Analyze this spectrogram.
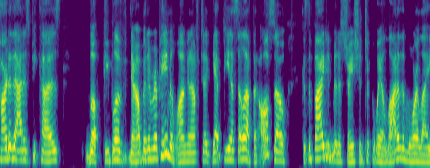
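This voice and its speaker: Fairly quick speech against a quiet background. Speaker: student loan expert. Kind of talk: presentation. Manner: fast.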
